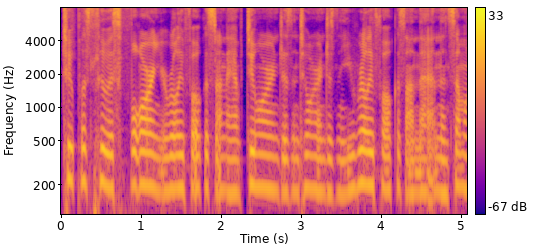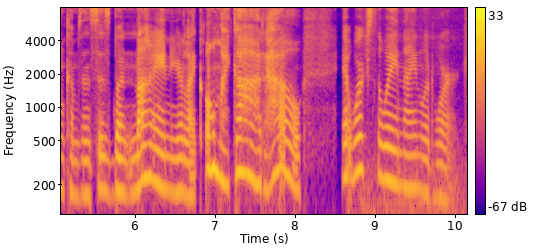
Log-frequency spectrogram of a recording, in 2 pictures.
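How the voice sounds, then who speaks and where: The speaker has a plain, everyday voice. Pitch moves up and down by ordinary amounts. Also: woman. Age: 60s. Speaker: cleaning business owner and author. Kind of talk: interview.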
